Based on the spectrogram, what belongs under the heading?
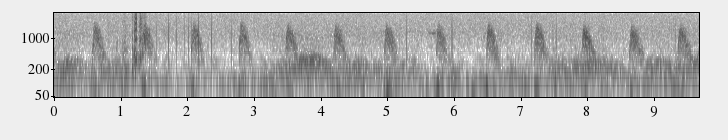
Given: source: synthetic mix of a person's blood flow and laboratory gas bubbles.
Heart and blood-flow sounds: Doppler ultrasound of blood flow; subclavian vein
0.92-1.41 s: bubbles
From the record:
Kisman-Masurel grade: 211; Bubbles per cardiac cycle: several, 3 to 8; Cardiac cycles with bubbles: 1 to 10%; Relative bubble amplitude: barely perceptible (0.100 to 0.250); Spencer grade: 1 (occasional bubble signal discernible with the cardiac motion signal, with majority of cardiac periods free of bubbles); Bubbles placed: anywhere in the cardiac cycle

